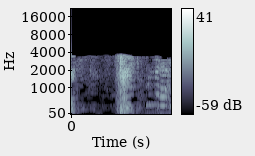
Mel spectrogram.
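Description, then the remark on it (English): A flimsy locked door is smashed open with one loud splintering crash that quickly dies away, set against a low murmur of background sound before and after. “Locked. The door's flimsy. I'll break it.”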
